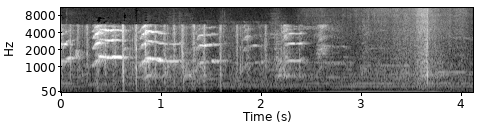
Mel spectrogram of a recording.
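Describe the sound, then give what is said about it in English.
A small dog, startled by someone shouting "Boo!", lets out a rapid burst of sharp, high-pitched yelps and whimpers, the cries tapering off after a couple of seconds into quieter background noise. “Well, let me kneel down and have a little conversation with you, you little companion of men.”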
